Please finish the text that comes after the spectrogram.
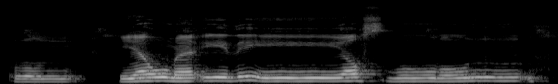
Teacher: را نون پیش رن، را کو موٹا کرنا ہے، آگے نون تشدید اس کے ساتھ ملانا ہے، الف بھی نہیں پڑھیں گے، لام بھی نہیں پڑھیں گے، ڈائریکٹ را کو نون کے ساتھ ملائیں گے۔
